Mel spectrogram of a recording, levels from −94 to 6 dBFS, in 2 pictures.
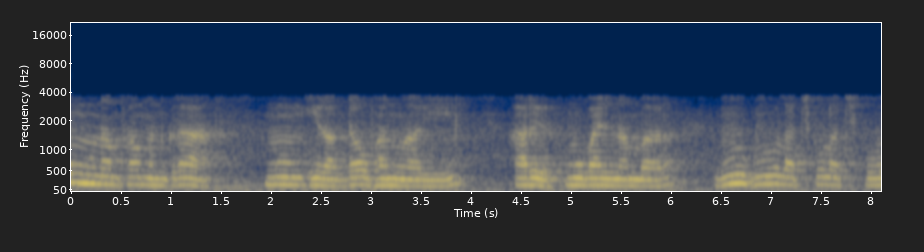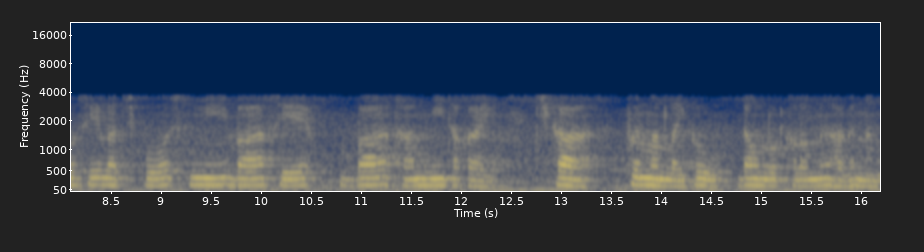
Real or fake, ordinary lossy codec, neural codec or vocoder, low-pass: real; none; none; 3.6 kHz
